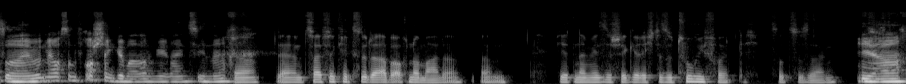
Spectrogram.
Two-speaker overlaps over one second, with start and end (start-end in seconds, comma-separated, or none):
none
